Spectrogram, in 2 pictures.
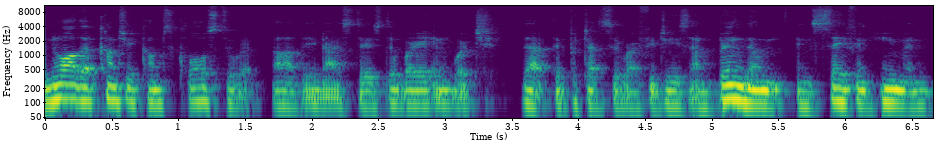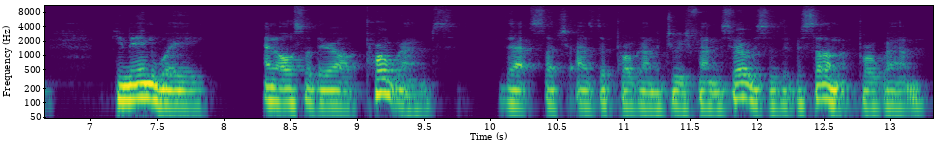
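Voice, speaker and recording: A man from Somalia giving a measured, explanatory webinar talk on refugee services, with frequent fillers. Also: deep voice, gravelly, darkish tone, reverberant. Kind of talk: webinar presentation.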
